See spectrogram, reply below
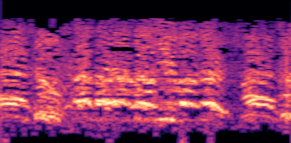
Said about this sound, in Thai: นั่นคือเสียงโห่ห้องสนับสนุนในขณะที่นั่งเหียกห้องให้มีการเปลี่ยนแปลงรัฐธรรมนูญที่กุมเผด็จการทหารเมื่อก่อนเป็นผู้ว่างออก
